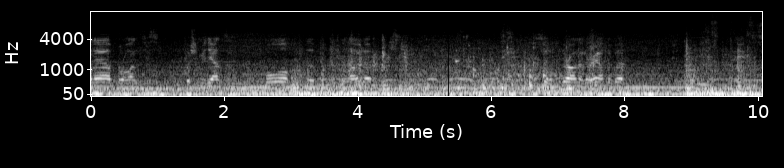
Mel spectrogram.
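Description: Excavator engine and hydraulics heard from inside the cab: a steady low diesel drone, with a hydraulic whine that shifts in pitch as the boom and bucket move. Occasional knocks are heard, from concrete chunks being moved.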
